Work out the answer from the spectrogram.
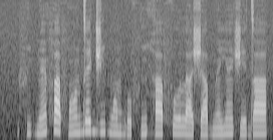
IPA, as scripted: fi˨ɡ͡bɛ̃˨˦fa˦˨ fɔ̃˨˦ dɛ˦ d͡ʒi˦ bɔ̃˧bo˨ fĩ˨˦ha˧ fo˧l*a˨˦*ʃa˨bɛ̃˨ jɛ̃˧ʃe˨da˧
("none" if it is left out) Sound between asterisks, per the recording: a˨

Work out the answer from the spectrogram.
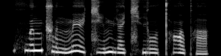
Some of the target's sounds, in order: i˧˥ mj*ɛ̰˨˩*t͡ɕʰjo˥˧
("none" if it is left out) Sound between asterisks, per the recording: ɛ˥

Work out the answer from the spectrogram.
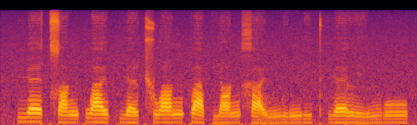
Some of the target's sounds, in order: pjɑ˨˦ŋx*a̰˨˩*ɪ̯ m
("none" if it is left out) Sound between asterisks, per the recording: a̰˨˩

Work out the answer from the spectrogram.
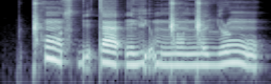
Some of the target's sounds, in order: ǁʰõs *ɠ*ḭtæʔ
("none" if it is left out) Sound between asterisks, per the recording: ɠ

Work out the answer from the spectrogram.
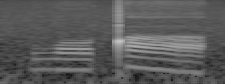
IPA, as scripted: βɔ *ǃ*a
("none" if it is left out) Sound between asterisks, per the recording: ǃ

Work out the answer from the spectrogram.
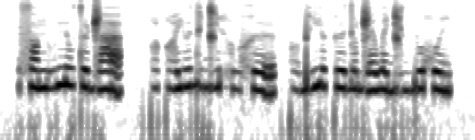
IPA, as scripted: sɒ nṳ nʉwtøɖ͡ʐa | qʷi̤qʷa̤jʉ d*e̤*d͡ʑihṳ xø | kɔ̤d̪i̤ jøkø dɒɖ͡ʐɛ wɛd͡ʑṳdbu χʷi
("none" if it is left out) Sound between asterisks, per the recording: i̤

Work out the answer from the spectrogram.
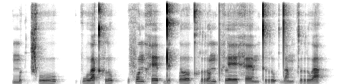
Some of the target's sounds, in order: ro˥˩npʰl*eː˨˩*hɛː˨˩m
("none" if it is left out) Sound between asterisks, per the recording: eː˧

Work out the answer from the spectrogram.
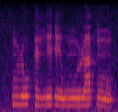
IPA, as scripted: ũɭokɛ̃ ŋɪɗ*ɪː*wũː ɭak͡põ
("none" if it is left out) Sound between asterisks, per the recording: ɪː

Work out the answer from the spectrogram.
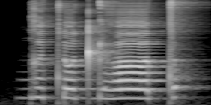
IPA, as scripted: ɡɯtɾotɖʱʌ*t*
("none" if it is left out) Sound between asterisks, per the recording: t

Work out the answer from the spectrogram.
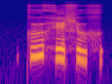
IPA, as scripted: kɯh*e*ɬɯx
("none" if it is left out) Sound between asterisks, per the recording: e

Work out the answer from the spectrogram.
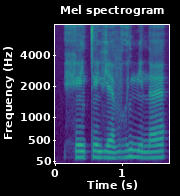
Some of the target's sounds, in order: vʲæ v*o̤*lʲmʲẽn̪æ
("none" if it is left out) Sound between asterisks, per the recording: o̤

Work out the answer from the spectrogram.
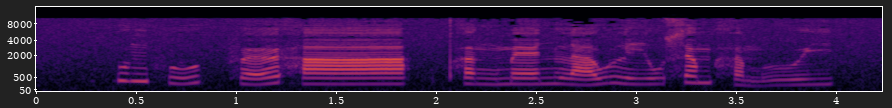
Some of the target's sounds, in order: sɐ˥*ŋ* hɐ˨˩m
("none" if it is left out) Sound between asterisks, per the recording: m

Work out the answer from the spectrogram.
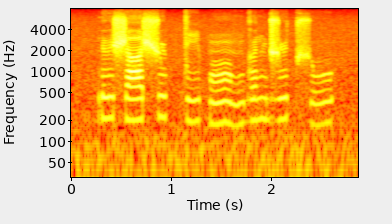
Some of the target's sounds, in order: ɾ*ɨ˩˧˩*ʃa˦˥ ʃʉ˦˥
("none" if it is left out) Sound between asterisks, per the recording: ɨ˦˥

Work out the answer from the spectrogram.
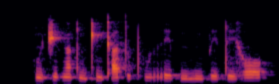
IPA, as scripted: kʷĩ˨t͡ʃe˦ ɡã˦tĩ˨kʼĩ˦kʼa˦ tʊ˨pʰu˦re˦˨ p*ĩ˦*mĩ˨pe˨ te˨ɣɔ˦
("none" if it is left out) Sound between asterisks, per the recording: ĩ˨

